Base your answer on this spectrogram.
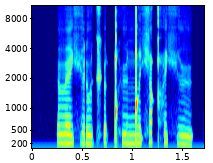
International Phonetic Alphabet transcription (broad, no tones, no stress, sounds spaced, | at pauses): β ɛ ç ɵ ɾ u t͡ʃʼ ɵ ǃʰ ʉ ŋ͡ǃ ə ç ə qʰ ə ç ʉ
